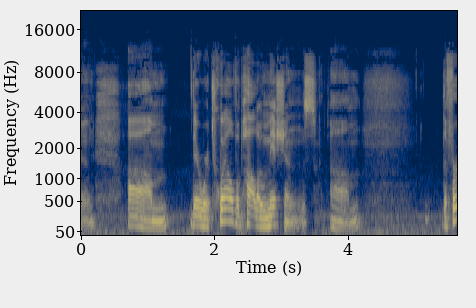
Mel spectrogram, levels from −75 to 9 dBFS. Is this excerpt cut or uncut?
uncut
